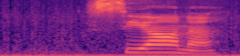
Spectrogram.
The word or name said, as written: Siyana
